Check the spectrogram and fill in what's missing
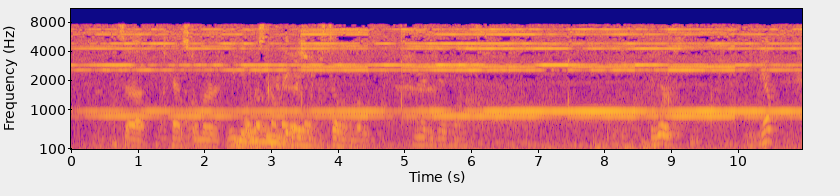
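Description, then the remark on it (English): An emergency test alert tone sounds continuously for the whole clip during a congressional hearing on semiconductors, interrupting Senator Ted Cruz's portion; a steady, piercing electronic tone with layered high pitches, while several people keep talking beneath it. “Test alert.”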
